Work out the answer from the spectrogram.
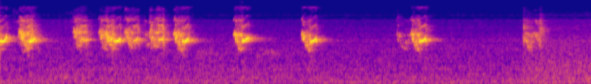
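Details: Caged pet budgerigars making bright, squeaky chirps, a quick cluster at the start and then single or paired notes spaced roughly half a second to a second apart.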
